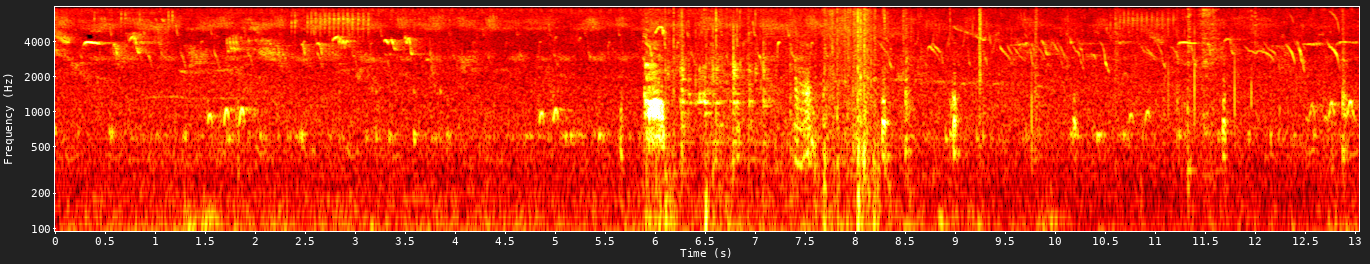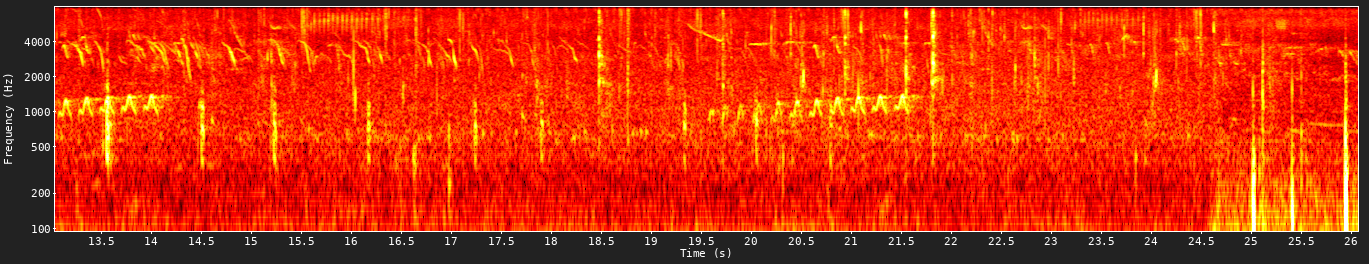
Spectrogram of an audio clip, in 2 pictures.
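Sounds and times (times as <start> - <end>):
chickens clucking: 4.8 - 24.5
high chirping: 4.8 - 26.0.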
